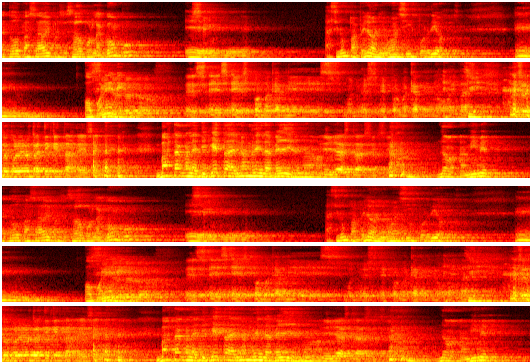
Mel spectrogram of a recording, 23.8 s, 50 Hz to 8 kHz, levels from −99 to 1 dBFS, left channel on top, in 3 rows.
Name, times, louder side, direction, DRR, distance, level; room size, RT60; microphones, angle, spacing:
voice 1, 0.0-2.0 2.7-3.7 4.9-6.8 7.1-8.6 9.2-9.8 14.5-15.9 17.2-20.7 21.6-23.1, left 2 dB, 75° left, 4 dB, 1.2 m, -27 dB
voice 2, 2.9-3.2 9.2-10.3 10.7-17.4 20.4-21.7, left 1 dB, 40° left, 0 dB, 2.9 m, -31 dB
25.0 x 22.5 x 4.6 m, 2.6 s
head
